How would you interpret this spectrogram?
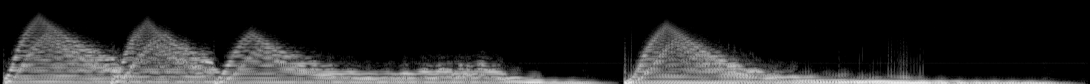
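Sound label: sweeper, synth; jx8p; metropolis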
